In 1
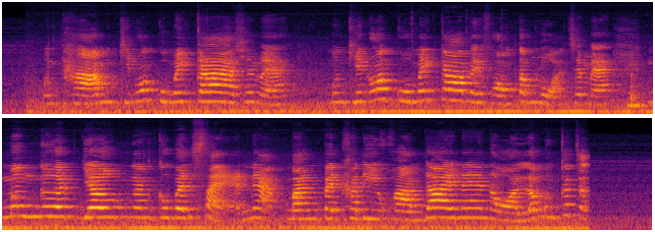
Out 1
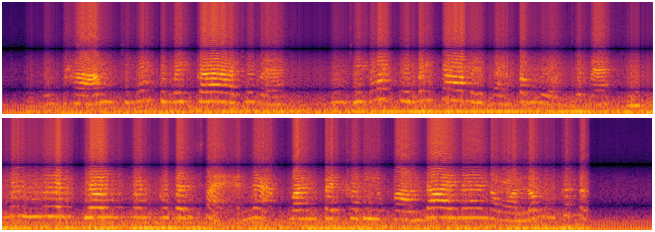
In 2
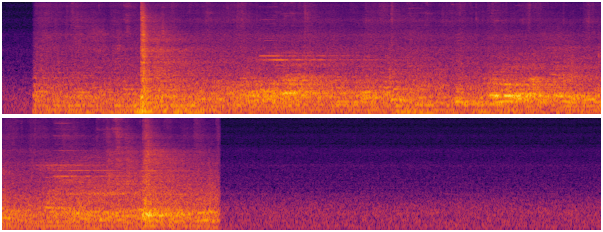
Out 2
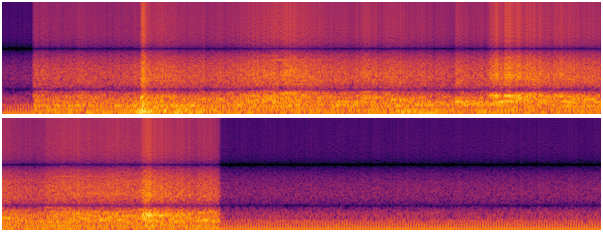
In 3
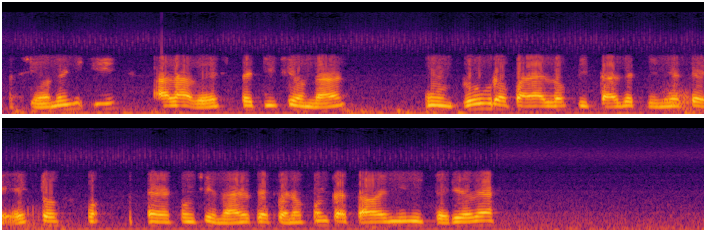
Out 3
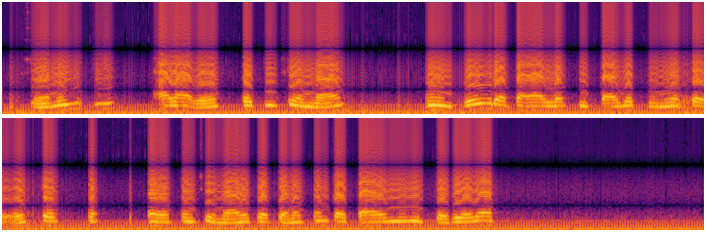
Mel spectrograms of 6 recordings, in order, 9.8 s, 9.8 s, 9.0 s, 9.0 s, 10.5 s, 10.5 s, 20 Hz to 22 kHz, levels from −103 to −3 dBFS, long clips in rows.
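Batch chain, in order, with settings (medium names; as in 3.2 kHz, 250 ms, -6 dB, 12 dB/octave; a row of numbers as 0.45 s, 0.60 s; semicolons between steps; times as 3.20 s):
square wave that keeps the level; static phaser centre 2 kHz, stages 4; hum 50 Hz, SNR 12 dB; normalise loudness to -20 LUFS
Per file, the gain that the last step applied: +1.5 dB, +2.5 dB, +0.5 dB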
